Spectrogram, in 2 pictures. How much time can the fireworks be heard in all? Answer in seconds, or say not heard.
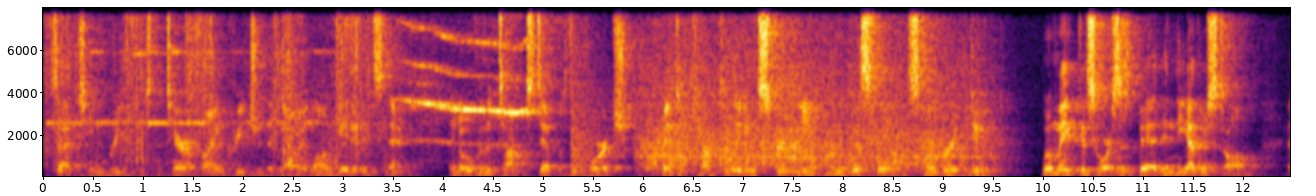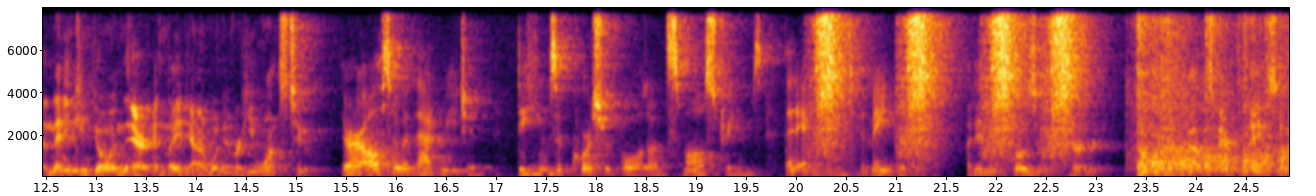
11 s.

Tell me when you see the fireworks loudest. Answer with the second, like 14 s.
24 s.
